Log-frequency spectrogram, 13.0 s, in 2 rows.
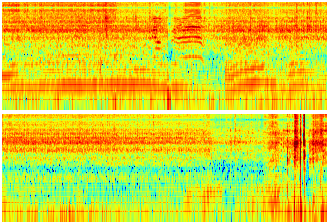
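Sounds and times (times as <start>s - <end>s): vehicle engine revving: 0.0s - 13.0s
steady rushing noise: 0.2s - 13.0s.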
